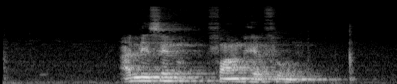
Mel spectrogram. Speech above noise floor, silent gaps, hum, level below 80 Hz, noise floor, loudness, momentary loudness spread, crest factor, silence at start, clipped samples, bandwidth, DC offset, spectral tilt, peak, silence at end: 33 dB; none; none; -48 dBFS; -48 dBFS; -16 LUFS; 20 LU; 16 dB; 0.05 s; under 0.1%; 15.5 kHz; under 0.1%; -7 dB/octave; -2 dBFS; 0.45 s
